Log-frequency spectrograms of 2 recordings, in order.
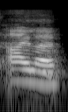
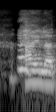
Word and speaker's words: Isla: It's Isa.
